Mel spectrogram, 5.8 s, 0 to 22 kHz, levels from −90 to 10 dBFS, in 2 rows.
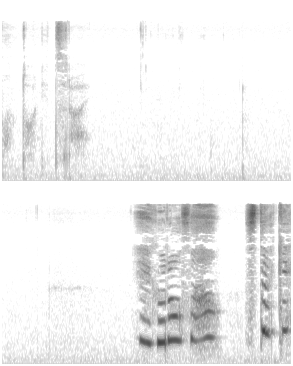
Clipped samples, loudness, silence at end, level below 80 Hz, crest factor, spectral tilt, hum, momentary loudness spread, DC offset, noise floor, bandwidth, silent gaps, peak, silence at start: under 0.1%; -25 LUFS; 0 s; -78 dBFS; 28 dB; 2 dB/octave; none; 20 LU; under 0.1%; -71 dBFS; 14.5 kHz; none; -4 dBFS; 0.55 s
